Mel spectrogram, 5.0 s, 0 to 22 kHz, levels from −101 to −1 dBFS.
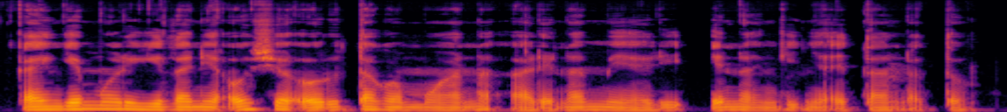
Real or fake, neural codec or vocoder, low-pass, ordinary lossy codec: real; none; none; none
